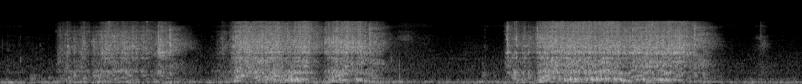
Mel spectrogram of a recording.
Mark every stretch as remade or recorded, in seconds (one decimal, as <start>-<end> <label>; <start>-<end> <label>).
0.0-2.7 remade; 2.7-7.5 recorded; 7.5-8.0 remade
